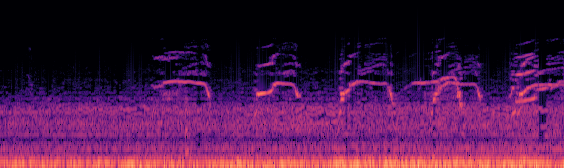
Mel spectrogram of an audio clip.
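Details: Wild bald eagles at a Southwest Florida nest, picked up by the nest camera as an intruder steals a turtle breakfast meant for two eaglets; thin whistled notes arch up and down in an irregular series over steady low rumble.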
